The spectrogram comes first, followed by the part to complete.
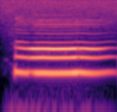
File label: Solfege, Claire's Voice; Opcode Systems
